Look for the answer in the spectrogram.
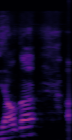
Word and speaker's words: Hjalte: It's spelled H-J-A-L-T-E. It's actually pronounced Yelda.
